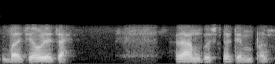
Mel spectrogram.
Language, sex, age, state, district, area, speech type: Marathi, male, 18-30, Maharashtra, Amravati, urban, conversation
